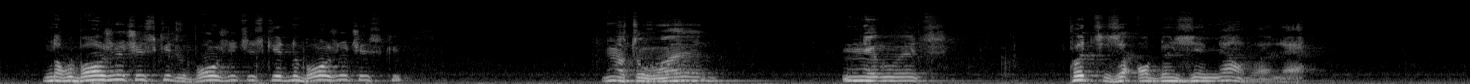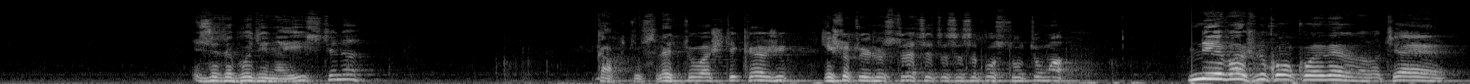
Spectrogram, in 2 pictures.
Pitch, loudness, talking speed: 160 Hz, -24 LUFS, 65 wpm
